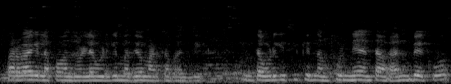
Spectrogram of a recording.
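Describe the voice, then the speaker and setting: A woman's voice: mid-range voice, little pitch movement, racing. A middle-aged woman, the bride's aunt, giving earnest, repetitive marriage advice in a lecturing tone. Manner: earnest, repeats herself, lecturing tone. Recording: echoey room with loud crowd. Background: wedding guests chatting.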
